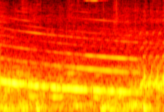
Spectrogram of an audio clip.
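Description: Vehicle siren wailing in one long, steady fall in pitch, with a faster warbling siren sound starting near the end, over low street noise.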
